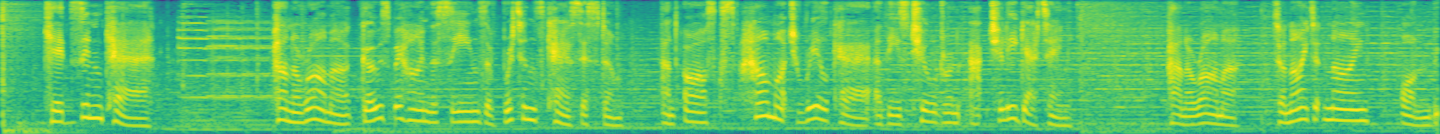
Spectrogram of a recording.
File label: female English promo; panorama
